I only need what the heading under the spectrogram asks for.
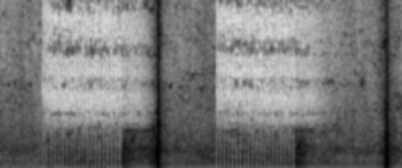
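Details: Cililin, a lure recording said to hold three rare song variations to prompt other birds: two loud one-second bursts of rapid, harsh, high-pitched chattering notes with a low steady hum between them.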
